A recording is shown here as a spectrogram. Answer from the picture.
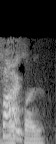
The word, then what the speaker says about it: Fiverr: Fiverr. – It's spelled F-I-V-E-R-R.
